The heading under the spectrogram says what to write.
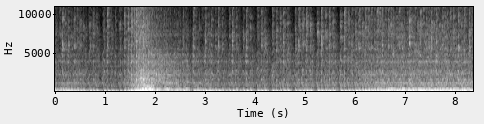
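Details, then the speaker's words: Vintage British motorcycle the client couldn't start, kick-started with carburetor tickled: single-beat idle lumps along with unevenly spaced pulses, sagging after a blip, and won't hold idle; pilot jet cleaning and idle adjustment are planned, cause unconfirmed. "it won't idle let's start it again just see if I'm warming up long enough to let it idle doesn't sound good sounds uneven"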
